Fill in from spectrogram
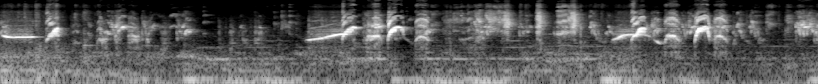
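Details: Cockatiel pet song: a flat whistle opens, then repeated rising whistled notes in clusters, mixed with scratchy chirps and quiet pauses.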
